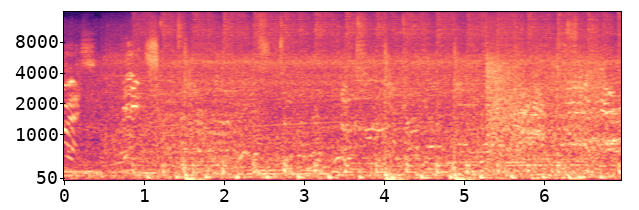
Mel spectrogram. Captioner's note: tires screeching; intense rock music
